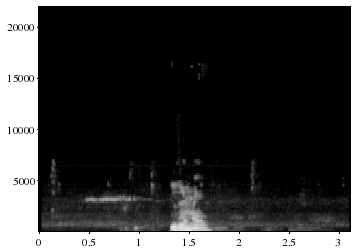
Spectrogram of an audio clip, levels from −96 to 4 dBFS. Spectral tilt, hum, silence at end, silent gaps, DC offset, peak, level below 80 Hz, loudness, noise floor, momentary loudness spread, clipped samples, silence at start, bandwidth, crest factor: -9.5 dB/octave; none; 1.4 s; none; under 0.1%; -2 dBFS; -66 dBFS; -15 LUFS; -66 dBFS; 26 LU; under 0.1%; 1.3 s; 5 kHz; 18 dB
